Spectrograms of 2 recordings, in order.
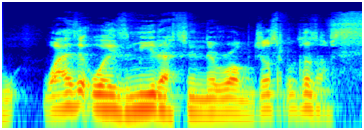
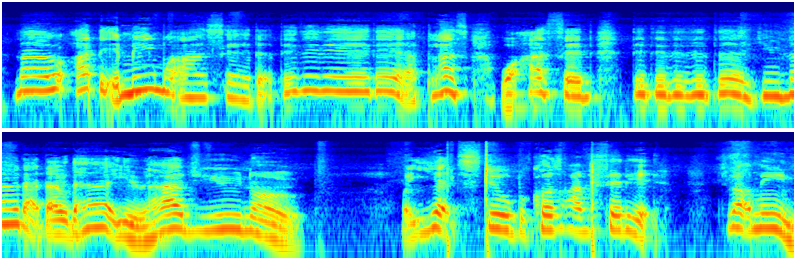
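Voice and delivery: much higher, mocking her protest; mock girlfriend voice; 14 semitones higher than usual. Mimicking his girlfriend's denial, much higher mocking voice. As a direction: whine it high like she would.

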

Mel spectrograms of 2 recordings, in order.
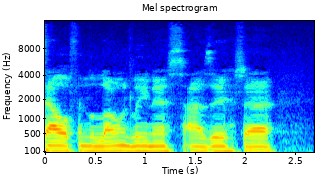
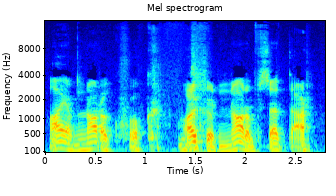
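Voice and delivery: a light Nixon impression; a lightly voiced Nixon, quieter than the radio voice; 4 dB quieter than usual. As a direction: deny it like Nixon. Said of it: "Hagrid to Nixon".

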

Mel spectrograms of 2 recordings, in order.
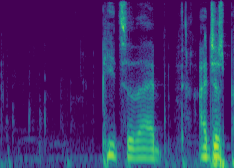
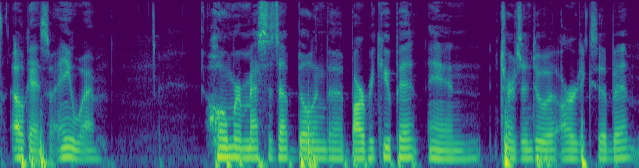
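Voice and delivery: usual speaking voice

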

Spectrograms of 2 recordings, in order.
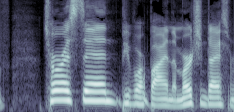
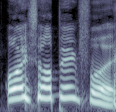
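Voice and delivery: high squeaky mock believer voice; mock witness; 11 semitones higher than usual. Mocking a random witness in a high silly voice.

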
